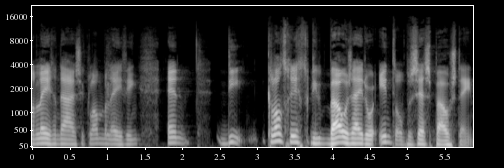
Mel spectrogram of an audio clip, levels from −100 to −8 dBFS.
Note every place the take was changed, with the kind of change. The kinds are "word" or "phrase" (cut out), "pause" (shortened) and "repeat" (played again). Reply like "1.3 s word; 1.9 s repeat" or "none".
3.7 s word; 4.8 s word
